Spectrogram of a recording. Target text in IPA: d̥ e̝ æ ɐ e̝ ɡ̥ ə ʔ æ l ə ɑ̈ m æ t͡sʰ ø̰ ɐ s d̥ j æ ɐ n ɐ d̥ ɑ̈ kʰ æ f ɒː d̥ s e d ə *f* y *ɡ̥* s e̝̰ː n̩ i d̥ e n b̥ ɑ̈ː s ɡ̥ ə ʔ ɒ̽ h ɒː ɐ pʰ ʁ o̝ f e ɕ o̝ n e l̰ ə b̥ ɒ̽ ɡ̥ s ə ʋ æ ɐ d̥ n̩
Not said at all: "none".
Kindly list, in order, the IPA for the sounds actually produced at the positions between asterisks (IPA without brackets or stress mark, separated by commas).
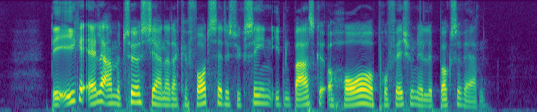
s, ɡ̥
